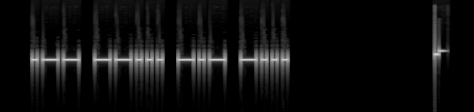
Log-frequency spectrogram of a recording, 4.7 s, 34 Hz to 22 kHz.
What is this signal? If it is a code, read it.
Morse code, heard as a keyed tone, about 20 wpm, 700 Hz. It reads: W7KB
